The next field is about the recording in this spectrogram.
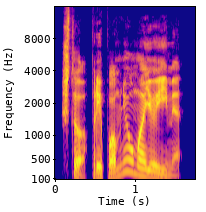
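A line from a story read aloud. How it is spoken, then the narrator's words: Mocking, sly. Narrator (Russian): насмешливо и хитро прищурился гном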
